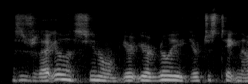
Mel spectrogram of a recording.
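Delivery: normal talking voice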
